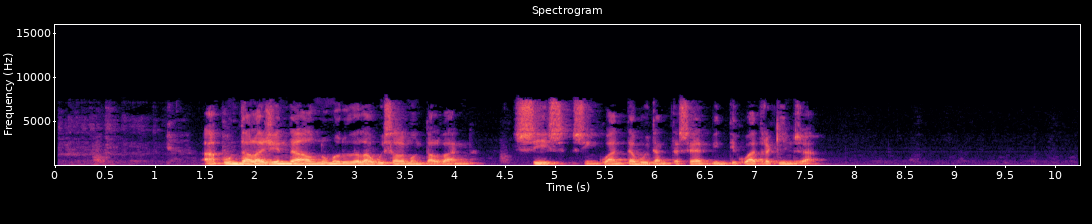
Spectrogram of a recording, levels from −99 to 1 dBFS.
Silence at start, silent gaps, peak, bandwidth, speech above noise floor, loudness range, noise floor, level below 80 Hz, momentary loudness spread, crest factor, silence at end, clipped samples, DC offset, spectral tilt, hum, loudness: 0.4 s; none; 0 dBFS; 7.8 kHz; 50 dB; 10 LU; -66 dBFS; -54 dBFS; 15 LU; 18 dB; 2.6 s; under 0.1%; under 0.1%; -6.5 dB/octave; none; -18 LUFS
